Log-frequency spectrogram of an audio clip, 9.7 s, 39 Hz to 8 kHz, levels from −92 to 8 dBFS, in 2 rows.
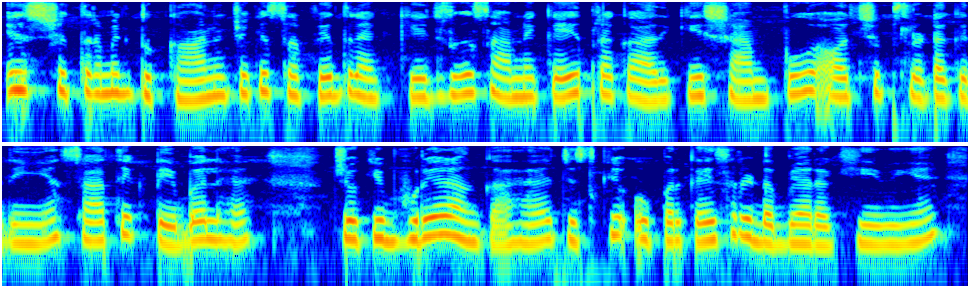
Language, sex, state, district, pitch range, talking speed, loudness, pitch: Hindi, female, Bihar, Saran, 215-250 Hz, 255 wpm, -23 LUFS, 230 Hz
